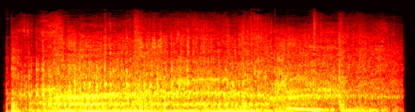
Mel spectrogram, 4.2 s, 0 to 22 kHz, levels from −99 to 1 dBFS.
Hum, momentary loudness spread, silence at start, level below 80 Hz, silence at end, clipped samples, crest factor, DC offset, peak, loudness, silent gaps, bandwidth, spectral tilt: none; 10 LU; 0.05 s; -20 dBFS; 0.1 s; under 0.1%; 14 dB; under 0.1%; -2 dBFS; -18 LUFS; none; 9.8 kHz; -7 dB/octave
